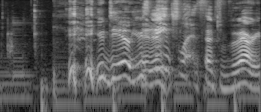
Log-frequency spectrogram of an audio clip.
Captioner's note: laughs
